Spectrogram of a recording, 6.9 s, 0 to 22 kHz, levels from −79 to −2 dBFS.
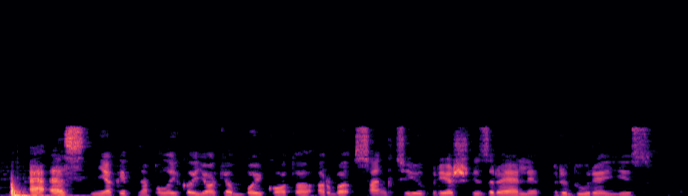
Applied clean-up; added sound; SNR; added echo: classical method Wiener filter.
